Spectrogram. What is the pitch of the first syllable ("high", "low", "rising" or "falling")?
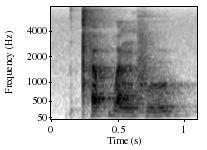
rising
